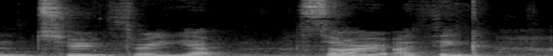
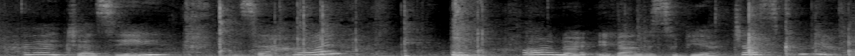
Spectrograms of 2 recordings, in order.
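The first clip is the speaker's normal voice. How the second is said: high sing-song pet talk; 10 semitones higher than usual. Real, not acted. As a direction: coo at the pet sweetly. Talking to pet Jazzy.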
